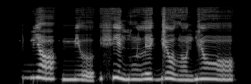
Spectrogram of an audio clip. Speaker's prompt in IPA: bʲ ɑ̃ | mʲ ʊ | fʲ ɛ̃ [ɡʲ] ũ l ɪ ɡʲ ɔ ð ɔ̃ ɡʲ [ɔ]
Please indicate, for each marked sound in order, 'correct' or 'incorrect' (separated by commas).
incorrect, incorrect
